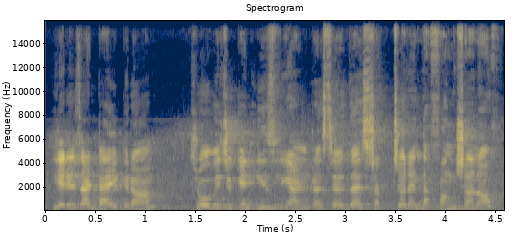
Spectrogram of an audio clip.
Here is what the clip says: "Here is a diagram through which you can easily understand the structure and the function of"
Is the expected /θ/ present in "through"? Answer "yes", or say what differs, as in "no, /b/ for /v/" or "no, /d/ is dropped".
no, /t/ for /θ/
